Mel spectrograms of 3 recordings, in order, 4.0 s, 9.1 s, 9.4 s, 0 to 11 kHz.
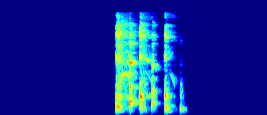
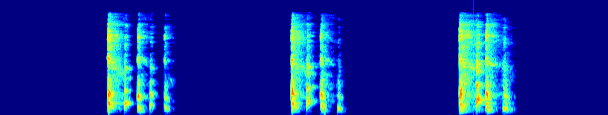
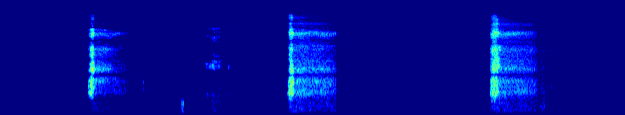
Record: {"cough_length": "4.0 s", "cough_amplitude": 28359, "cough_signal_mean_std_ratio": 0.27, "three_cough_length": "9.1 s", "three_cough_amplitude": 32681, "three_cough_signal_mean_std_ratio": 0.25, "exhalation_length": "9.4 s", "exhalation_amplitude": 3792, "exhalation_signal_mean_std_ratio": 0.21, "survey_phase": "beta (2021-08-13 to 2022-03-07)", "age": "18-44", "gender": "Female", "wearing_mask": "No", "symptom_cough_any": true, "symptom_onset": "3 days", "smoker_status": "Never smoked", "respiratory_condition_asthma": false, "respiratory_condition_other": false, "recruitment_source": "Test and Trace", "submission_delay": "2 days", "covid_test_result": "Positive", "covid_test_method": "RT-qPCR", "covid_ct_value": 21.0, "covid_ct_gene": "ORF1ab gene", "covid_ct_mean": 21.1, "covid_viral_load": "120000 copies/ml", "covid_viral_load_category": "Low viral load (10K-1M copies/ml)"}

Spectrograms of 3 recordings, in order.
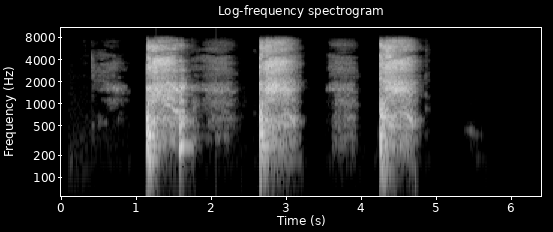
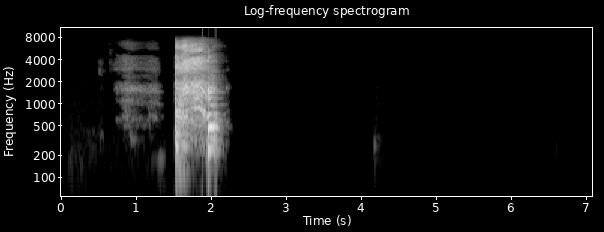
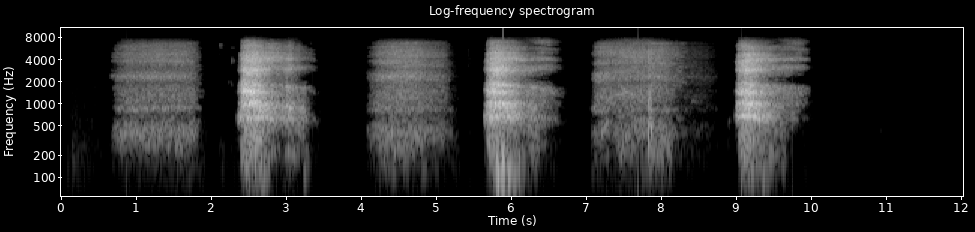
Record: {"three_cough_length": "6.4 s", "three_cough_amplitude": 32767, "three_cough_signal_mean_std_ratio": 0.4, "cough_length": "7.1 s", "cough_amplitude": 32767, "cough_signal_mean_std_ratio": 0.23, "exhalation_length": "12.0 s", "exhalation_amplitude": 27568, "exhalation_signal_mean_std_ratio": 0.33, "survey_phase": "alpha (2021-03-01 to 2021-08-12)", "age": "65+", "gender": "Female", "wearing_mask": "No", "symptom_none": true, "smoker_status": "Never smoked", "respiratory_condition_asthma": false, "respiratory_condition_other": false, "recruitment_source": "REACT", "submission_delay": "2 days", "covid_test_result": "Negative", "covid_test_method": "RT-qPCR"}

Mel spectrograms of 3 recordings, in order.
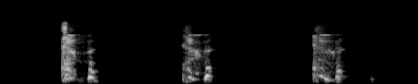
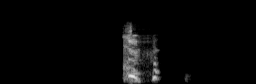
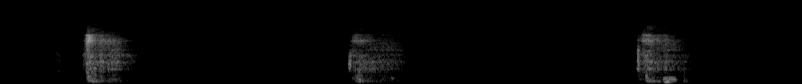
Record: {"three_cough_length": "4.2 s", "three_cough_amplitude": 30844, "three_cough_signal_mean_std_ratio": 0.27, "cough_length": "2.6 s", "cough_amplitude": 28803, "cough_signal_mean_std_ratio": 0.2, "exhalation_length": "8.0 s", "exhalation_amplitude": 9311, "exhalation_signal_mean_std_ratio": 0.22, "survey_phase": "beta (2021-08-13 to 2022-03-07)", "age": "18-44", "gender": "Female", "wearing_mask": "No", "symptom_cough_any": true, "symptom_runny_or_blocked_nose": true, "symptom_headache": true, "symptom_onset": "3 days", "smoker_status": "Never smoked", "respiratory_condition_asthma": false, "respiratory_condition_other": false, "recruitment_source": "Test and Trace", "submission_delay": "2 days", "covid_test_result": "Positive", "covid_test_method": "RT-qPCR"}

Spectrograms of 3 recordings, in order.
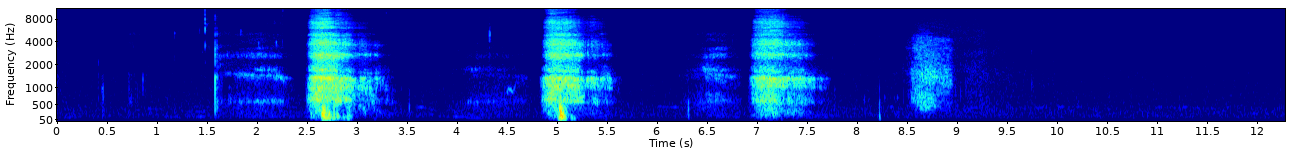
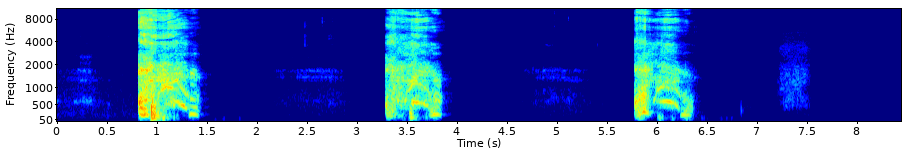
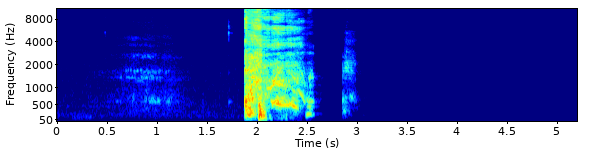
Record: {"exhalation_length": "12.3 s", "exhalation_amplitude": 14263, "exhalation_signal_mean_std_ratio": 0.27, "three_cough_length": "8.4 s", "three_cough_amplitude": 32768, "three_cough_signal_mean_std_ratio": 0.28, "cough_length": "5.2 s", "cough_amplitude": 32767, "cough_signal_mean_std_ratio": 0.23, "survey_phase": "alpha (2021-03-01 to 2021-08-12)", "age": "65+", "gender": "Female", "wearing_mask": "No", "symptom_none": true, "smoker_status": "Ex-smoker", "respiratory_condition_asthma": false, "respiratory_condition_other": false, "recruitment_source": "REACT", "submission_delay": "1 day", "covid_test_result": "Negative", "covid_test_method": "RT-qPCR"}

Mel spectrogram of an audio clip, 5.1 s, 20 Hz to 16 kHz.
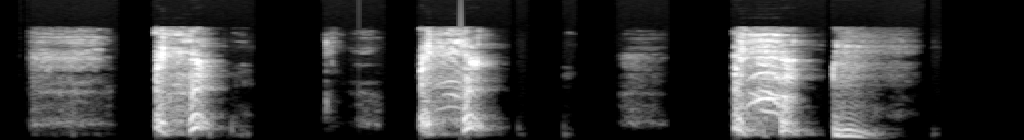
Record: {"three_cough_length": "5.1 s", "three_cough_amplitude": 27151, "three_cough_signal_mean_std_ratio": 0.36, "survey_phase": "beta (2021-08-13 to 2022-03-07)", "age": "65+", "gender": "Male", "wearing_mask": "No", "symptom_none": true, "smoker_status": "Ex-smoker", "respiratory_condition_asthma": false, "respiratory_condition_other": false, "recruitment_source": "REACT", "submission_delay": "-1 day", "covid_test_result": "Negative", "covid_test_method": "RT-qPCR", "influenza_a_test_result": "Negative", "influenza_b_test_result": "Negative"}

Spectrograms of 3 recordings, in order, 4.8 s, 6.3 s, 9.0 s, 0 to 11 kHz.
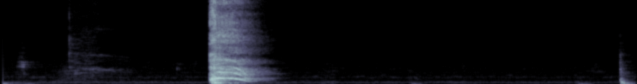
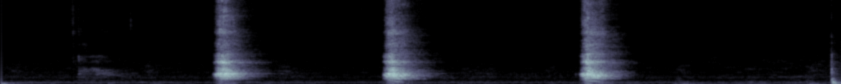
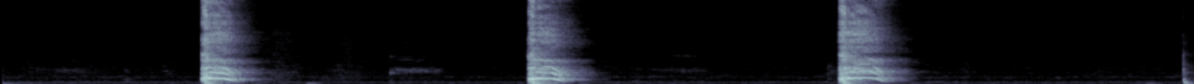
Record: {"cough_length": "4.8 s", "cough_amplitude": 27910, "cough_signal_mean_std_ratio": 0.2, "exhalation_length": "6.3 s", "exhalation_amplitude": 17313, "exhalation_signal_mean_std_ratio": 0.25, "three_cough_length": "9.0 s", "three_cough_amplitude": 31833, "three_cough_signal_mean_std_ratio": 0.26, "survey_phase": "beta (2021-08-13 to 2022-03-07)", "age": "65+", "gender": "Female", "wearing_mask": "No", "symptom_none": true, "smoker_status": "Ex-smoker", "respiratory_condition_asthma": true, "respiratory_condition_other": true, "recruitment_source": "REACT", "submission_delay": "3 days", "covid_test_result": "Negative", "covid_test_method": "RT-qPCR"}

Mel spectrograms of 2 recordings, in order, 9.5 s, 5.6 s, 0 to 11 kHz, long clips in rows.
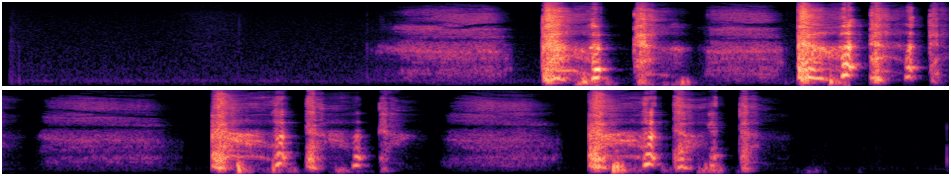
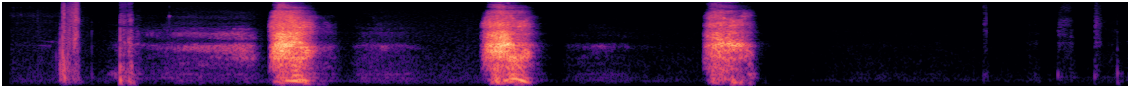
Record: {"three_cough_length": "9.5 s", "three_cough_amplitude": 32765, "three_cough_signal_mean_std_ratio": 0.28, "exhalation_length": "5.6 s", "exhalation_amplitude": 31276, "exhalation_signal_mean_std_ratio": 0.25, "survey_phase": "beta (2021-08-13 to 2022-03-07)", "age": "45-64", "gender": "Female", "wearing_mask": "No", "symptom_none": true, "symptom_onset": "12 days", "smoker_status": "Never smoked", "respiratory_condition_asthma": true, "respiratory_condition_other": false, "recruitment_source": "REACT", "submission_delay": "2 days", "covid_test_result": "Negative", "covid_test_method": "RT-qPCR"}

